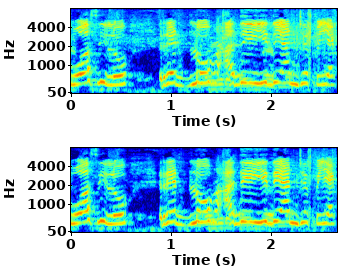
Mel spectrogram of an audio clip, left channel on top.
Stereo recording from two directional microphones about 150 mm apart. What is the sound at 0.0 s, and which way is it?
Speech, 40° right (ahead or behind).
